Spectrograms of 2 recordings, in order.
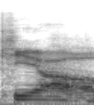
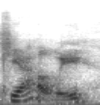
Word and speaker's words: Keyali: It's kind of like Kelly, though. Yeah. It's like if you didn't know how to pronounce Kelly's name correctly. Yeah, it's just Keyali. What's it? Keyali.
